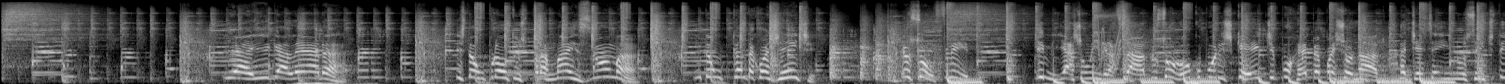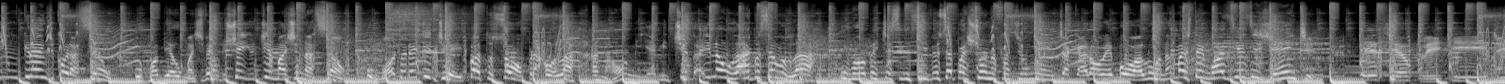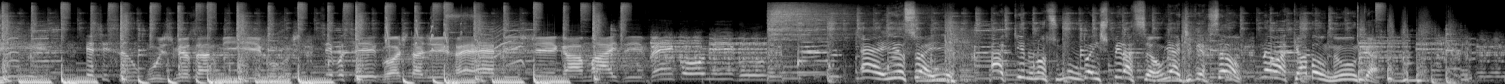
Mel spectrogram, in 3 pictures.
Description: Masculino
Voz Jovem 00:45
• Tenho voz leve e versátil, e interpretação mais despojada.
